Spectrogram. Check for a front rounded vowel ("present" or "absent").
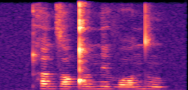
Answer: absent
